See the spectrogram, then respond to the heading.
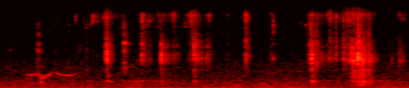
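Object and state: Dry bar soap being scraped.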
